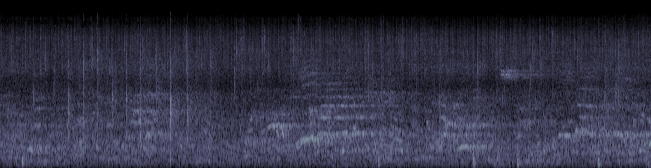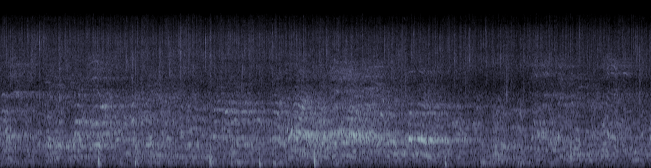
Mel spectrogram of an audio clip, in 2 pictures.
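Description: Young players shout to each other across a large echoing indoor hall.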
